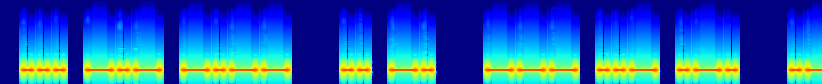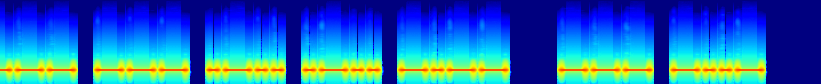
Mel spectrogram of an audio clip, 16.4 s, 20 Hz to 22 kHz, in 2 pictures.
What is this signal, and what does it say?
Morse code, heard as a keyed tone, about 16 wpm, 700 Hz. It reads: SKY IN OUR JOLLY OX
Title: Pangram Challenge v2 - 15wpm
